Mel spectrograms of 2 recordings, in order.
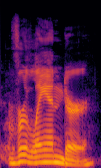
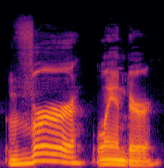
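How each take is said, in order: First: The stress is not on the first syllable. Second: The stress is on the first syllable. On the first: The speaker calls it wrong. "Not correct" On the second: The speaker calls it right. "So the emphasis is on the first syllable"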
